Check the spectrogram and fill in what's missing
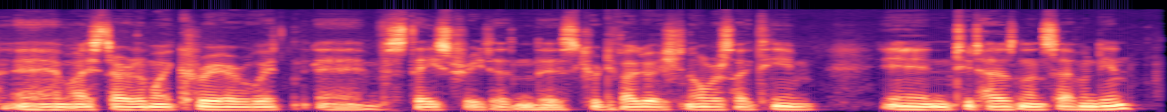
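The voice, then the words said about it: Irish accent. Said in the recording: “as you can probably tell from my accent, I'm originally from Ireland.”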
